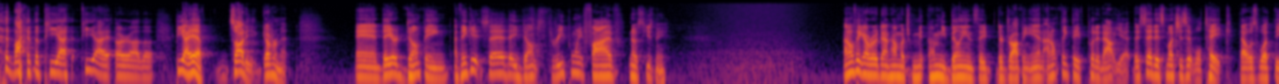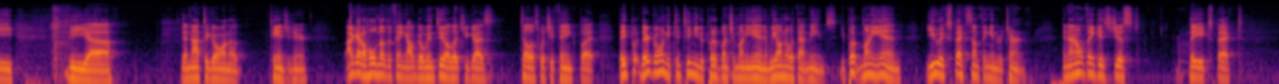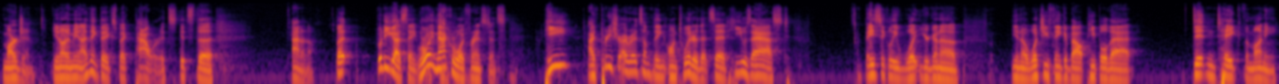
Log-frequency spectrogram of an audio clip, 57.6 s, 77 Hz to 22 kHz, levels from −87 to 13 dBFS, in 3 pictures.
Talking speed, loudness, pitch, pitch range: 190 wpm, -20 LUFS, 125 Hz, 115-140 Hz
